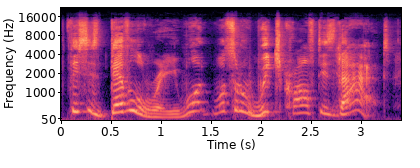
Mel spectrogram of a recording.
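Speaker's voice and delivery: high mock horror at the chocolate; hammed-up scandalised disbelief; mock outrage. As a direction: play up the disbelief like it's sorcery.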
